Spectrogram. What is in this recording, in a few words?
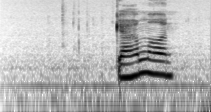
Thank you Vietnamese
